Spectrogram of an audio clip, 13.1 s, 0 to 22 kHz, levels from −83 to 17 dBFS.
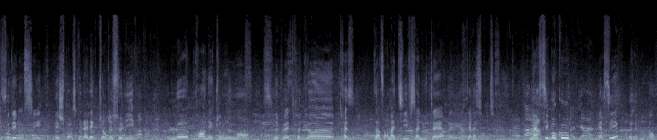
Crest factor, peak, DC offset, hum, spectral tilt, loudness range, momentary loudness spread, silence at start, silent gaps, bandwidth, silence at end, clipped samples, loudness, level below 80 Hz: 18 dB; 0 dBFS; under 0.1%; none; -5 dB/octave; 4 LU; 11 LU; 0 s; none; 19 kHz; 0 s; under 0.1%; -18 LUFS; -36 dBFS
